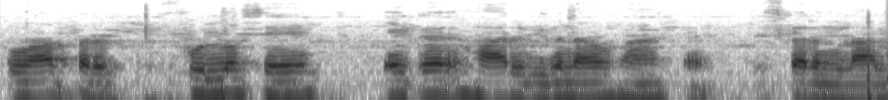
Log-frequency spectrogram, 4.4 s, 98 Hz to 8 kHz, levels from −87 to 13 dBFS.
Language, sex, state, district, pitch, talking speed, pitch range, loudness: Hindi, female, Haryana, Charkhi Dadri, 105 Hz, 175 wpm, 100-115 Hz, -14 LUFS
